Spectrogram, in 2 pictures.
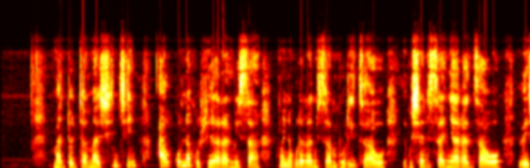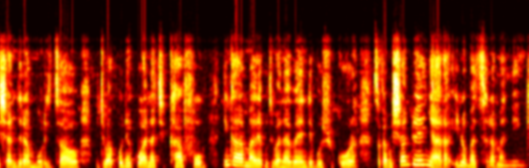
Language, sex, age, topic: Ndau, female, 36-49, education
